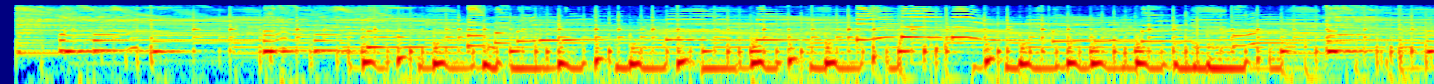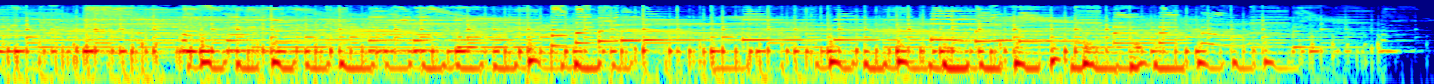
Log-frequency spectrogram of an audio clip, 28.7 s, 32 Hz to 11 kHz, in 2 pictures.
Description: mishra_shivaranjani4.mp3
